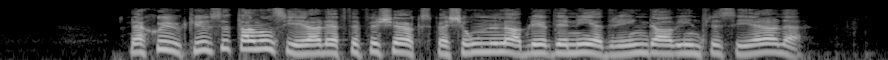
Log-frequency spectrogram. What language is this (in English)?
Swedish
